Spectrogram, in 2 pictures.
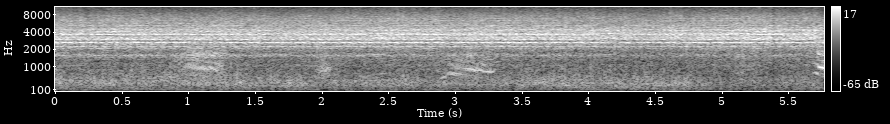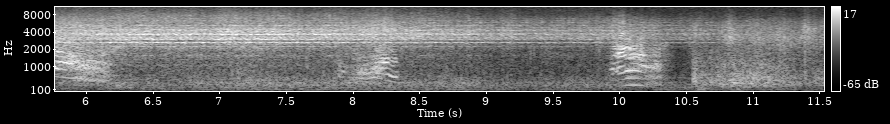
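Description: A young woman screams in panic nearby.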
